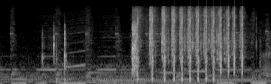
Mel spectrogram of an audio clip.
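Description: KWA EVE airsoft gun firing BBs: a few scattered single shots, then a fast rapid burst of about a dozen sharp cracks, close and loud.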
